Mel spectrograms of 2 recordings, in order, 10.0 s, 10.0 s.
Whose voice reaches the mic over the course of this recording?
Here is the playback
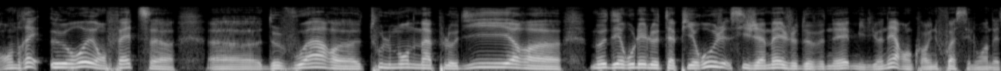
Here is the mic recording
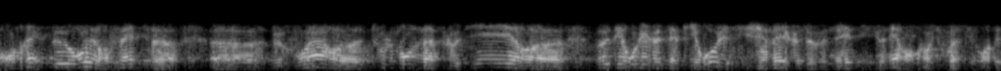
echo only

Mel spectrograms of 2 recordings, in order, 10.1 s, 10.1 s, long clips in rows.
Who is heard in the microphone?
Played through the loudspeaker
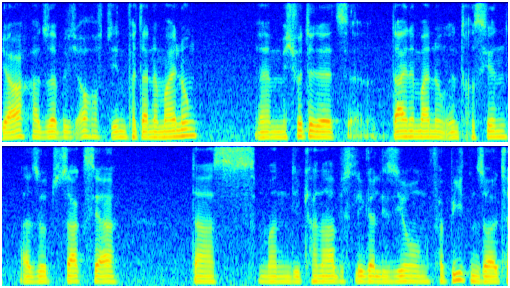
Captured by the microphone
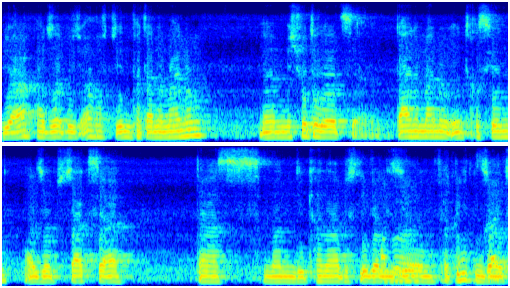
both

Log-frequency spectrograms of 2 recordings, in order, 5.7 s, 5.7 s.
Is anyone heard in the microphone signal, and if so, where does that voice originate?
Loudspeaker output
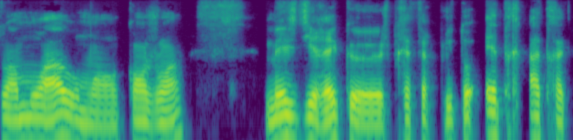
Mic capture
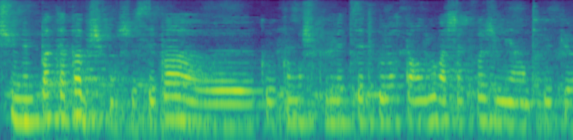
both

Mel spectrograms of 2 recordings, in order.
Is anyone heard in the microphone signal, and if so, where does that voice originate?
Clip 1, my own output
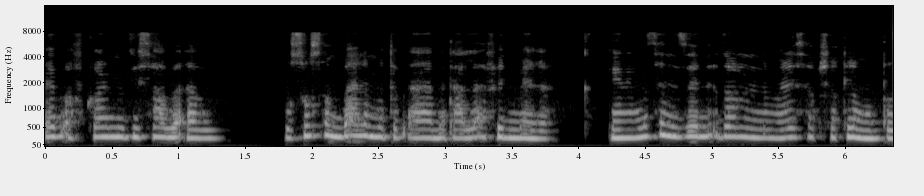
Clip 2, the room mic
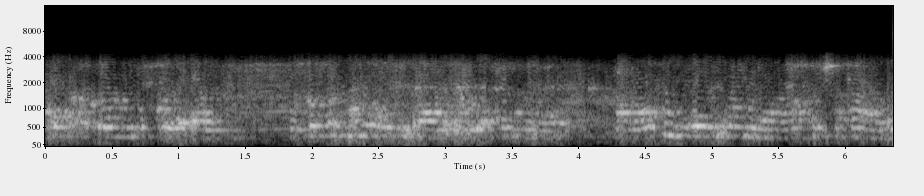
echo only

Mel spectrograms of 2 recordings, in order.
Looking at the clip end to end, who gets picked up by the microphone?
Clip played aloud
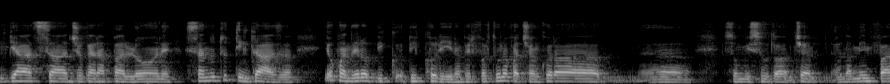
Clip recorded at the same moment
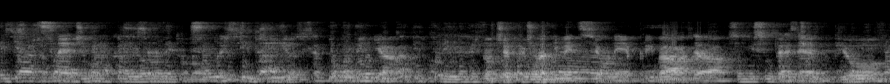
both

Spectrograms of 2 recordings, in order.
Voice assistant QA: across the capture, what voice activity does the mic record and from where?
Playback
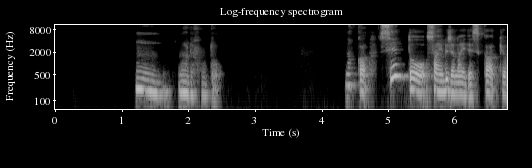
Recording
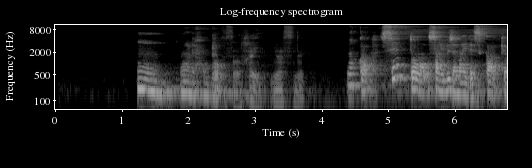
both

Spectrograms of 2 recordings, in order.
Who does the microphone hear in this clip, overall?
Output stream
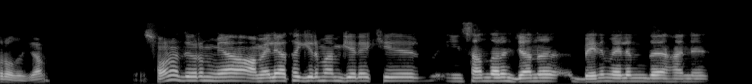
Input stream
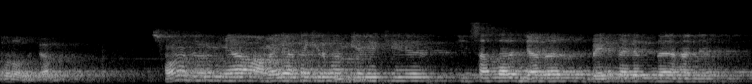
both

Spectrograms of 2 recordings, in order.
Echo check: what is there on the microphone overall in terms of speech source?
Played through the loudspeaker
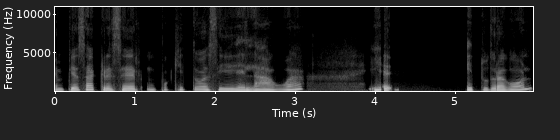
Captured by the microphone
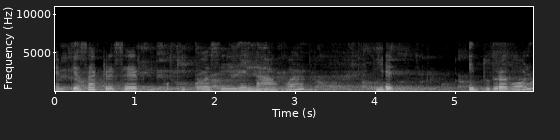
both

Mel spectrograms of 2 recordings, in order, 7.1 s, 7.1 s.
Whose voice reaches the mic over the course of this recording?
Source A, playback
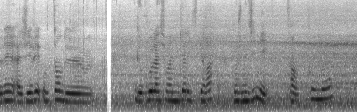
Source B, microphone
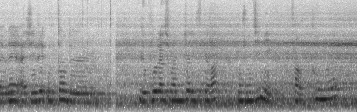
echo only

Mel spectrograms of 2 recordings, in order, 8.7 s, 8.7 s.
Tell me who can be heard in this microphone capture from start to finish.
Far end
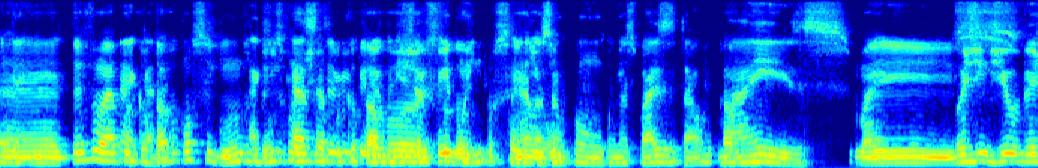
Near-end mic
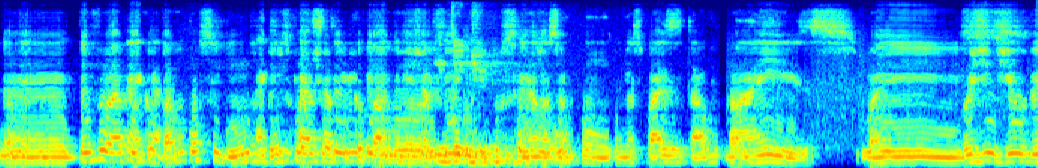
both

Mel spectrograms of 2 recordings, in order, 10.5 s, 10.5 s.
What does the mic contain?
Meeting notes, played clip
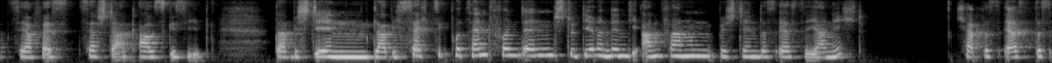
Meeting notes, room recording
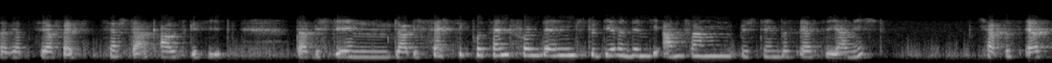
echo only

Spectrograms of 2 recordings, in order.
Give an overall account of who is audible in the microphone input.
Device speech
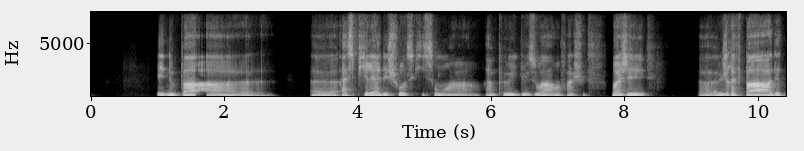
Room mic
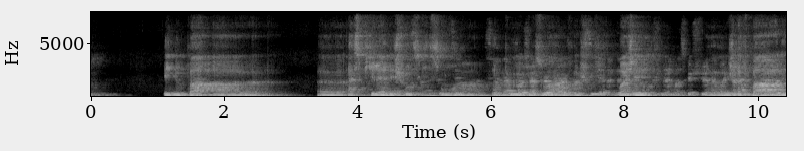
both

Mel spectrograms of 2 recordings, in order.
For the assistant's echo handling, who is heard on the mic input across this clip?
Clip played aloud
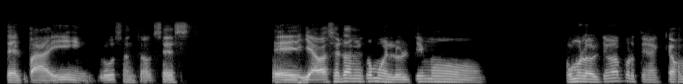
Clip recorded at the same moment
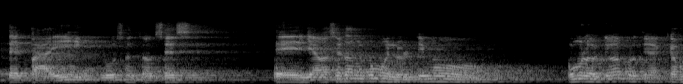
echo only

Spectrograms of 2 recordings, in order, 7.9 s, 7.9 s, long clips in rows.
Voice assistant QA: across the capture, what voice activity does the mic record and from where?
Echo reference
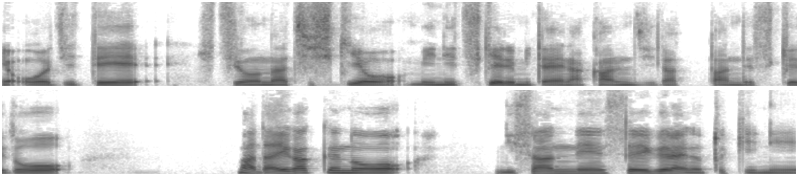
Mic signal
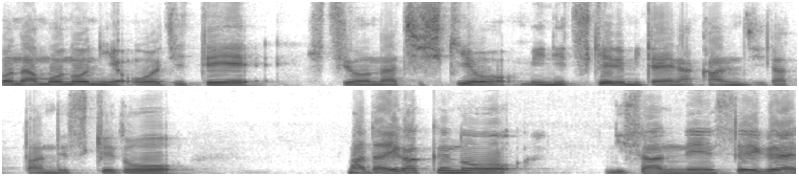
echo only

